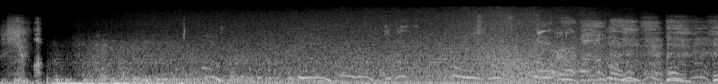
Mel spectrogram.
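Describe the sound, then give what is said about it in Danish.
Muffled, submerged water sounds as people go under the water: a dense, steady low rumble fills the whole stretch, with wavering, warbling tones rising and falling beneath the surface, loud throughout. “Og så lige her skal du holde vejret, fordi her kommer vi under vandet.”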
